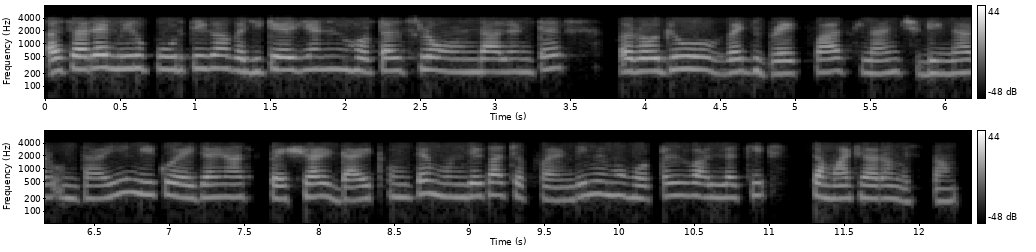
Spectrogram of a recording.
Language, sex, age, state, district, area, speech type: Telugu, female, 18-30, Telangana, Bhadradri Kothagudem, urban, conversation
